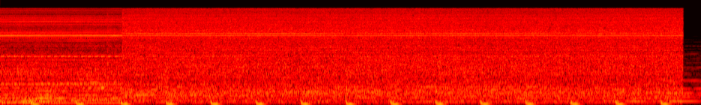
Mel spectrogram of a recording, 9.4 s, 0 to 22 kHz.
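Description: Milling machine cutting a 6 mm keyway into a metal shaft end with a small end mill: a steady, dense cutting and spindle noise that cuts off abruptly near the end. Background music with a steady beat runs underneath.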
